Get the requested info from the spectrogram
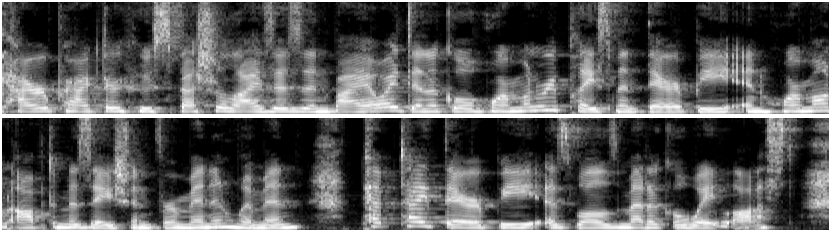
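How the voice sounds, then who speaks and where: Amid noticeable background noise, a woman speaks at a very fast pace. Her pitch is fairly high. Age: 20s. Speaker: podcast host. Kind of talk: interview.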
